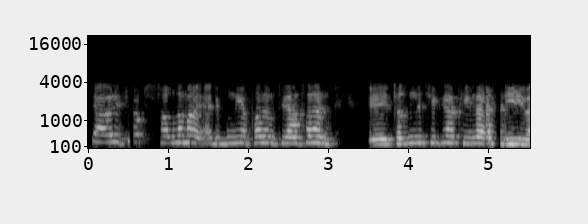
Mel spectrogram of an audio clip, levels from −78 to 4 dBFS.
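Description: Across the whole clip the speech carries the sound of the iLBC codec. The band stops at 4 kHz, and the voice has a rough, slightly synthetic edge. The damage is plainly audible and fits iLBC's 30 ms frame mode at around 13.3 kbps.

At 1.05 s the microphone volume steps up by about 6 dB in a single jump. The call software raised the device's input gain, so the voice and the background both become abruptly louder at the same instant.

From 3.75 to 3.80 s, one iLBC frame of about 30 ms is lost. The decoder fills the gap by repeating the last pitch cycle blended with noise, which sounds like a short, held, faintly buzzy vowel. Normal speech resumes immediately afterwards because each frame decodes independently.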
